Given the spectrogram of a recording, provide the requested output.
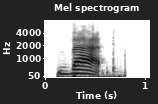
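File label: "bat", American English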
